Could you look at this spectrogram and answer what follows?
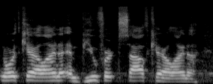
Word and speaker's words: Beaufort: But yeah, anything in particular that you want to see between Beaufort, North Carolina, and Buford, South Carolina. They're spelled the same, they look the same, but they're pronounced differently.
